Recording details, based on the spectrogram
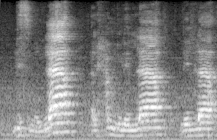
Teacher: if the word Allah is preceded by a kasra, you're going to pronounce the lam lightly, not heavily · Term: soft lamb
